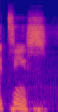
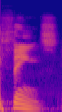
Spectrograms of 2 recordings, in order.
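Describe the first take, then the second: First: "things" as "tins", th turned to t; hard t in "things", ending in a crisp s; Benin pronunciation. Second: "things" with a soft th at the start; th-sound "things", standard English style; standard English pronunciation. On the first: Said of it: "we say things". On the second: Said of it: "We don't say things in Benin". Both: Shown as a demonstration.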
